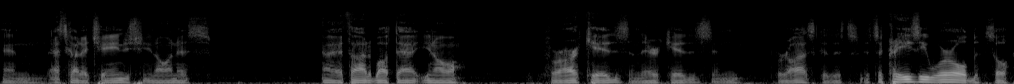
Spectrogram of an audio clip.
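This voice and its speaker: Deep-voiced man with a Yooper accent. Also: a little slow, darkish tone. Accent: Upper Peninsula Michigan (Yooper). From Upper Peninsula of Michigan. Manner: rambling, enthusiastic, many restarts. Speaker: interview guest. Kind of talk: casual conversation.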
